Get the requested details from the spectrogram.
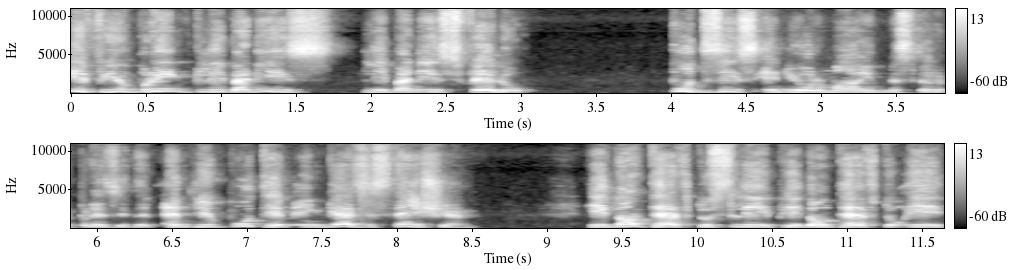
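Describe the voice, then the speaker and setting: Extremely high in pitch, a man speaks at a fairly slow pace on a very clean recording with a silent background. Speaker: political commentator. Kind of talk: open-letter monologue. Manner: halting.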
